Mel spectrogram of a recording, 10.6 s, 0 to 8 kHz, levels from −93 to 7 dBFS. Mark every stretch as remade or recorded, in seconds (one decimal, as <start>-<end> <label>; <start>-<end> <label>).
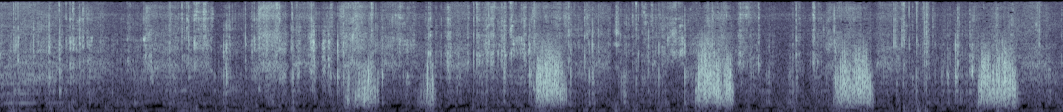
0.0-10.6 recorded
